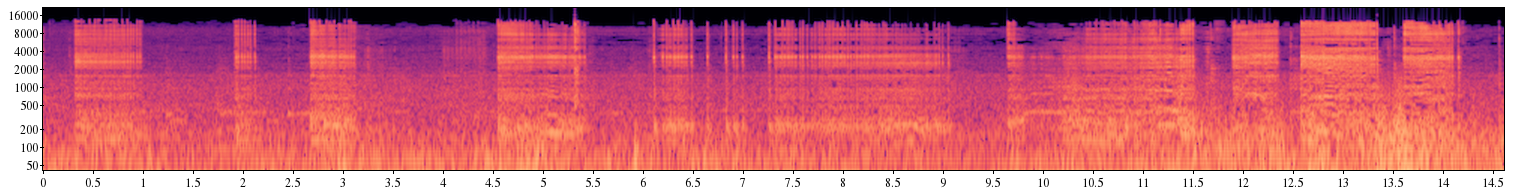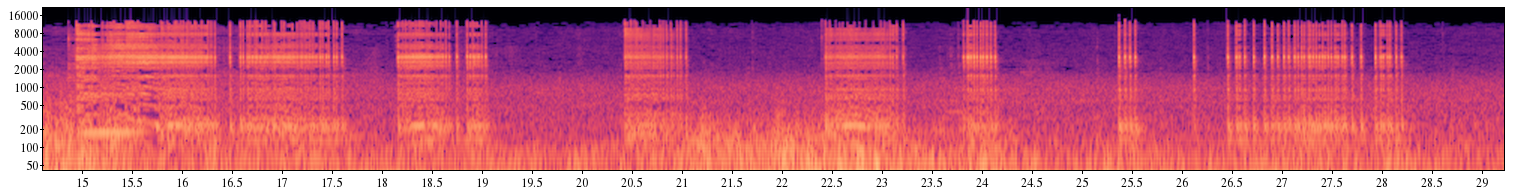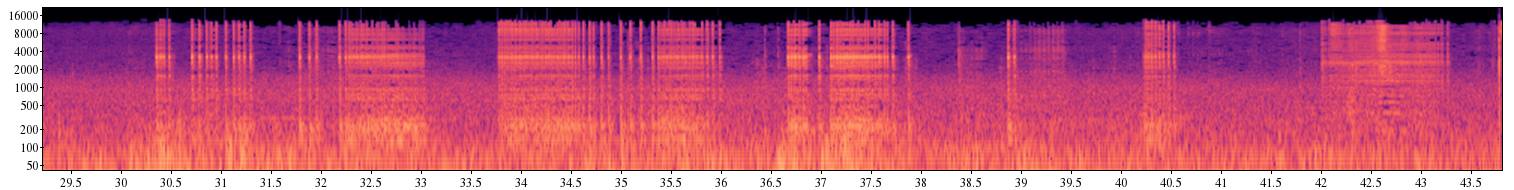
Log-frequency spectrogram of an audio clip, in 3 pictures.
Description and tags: thuja squeaking in wind4
thujas squeaking in the wind and rubbing against a wooden fence not-processed. recorded with a simple Olympus recorder
wind, tree, squeak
